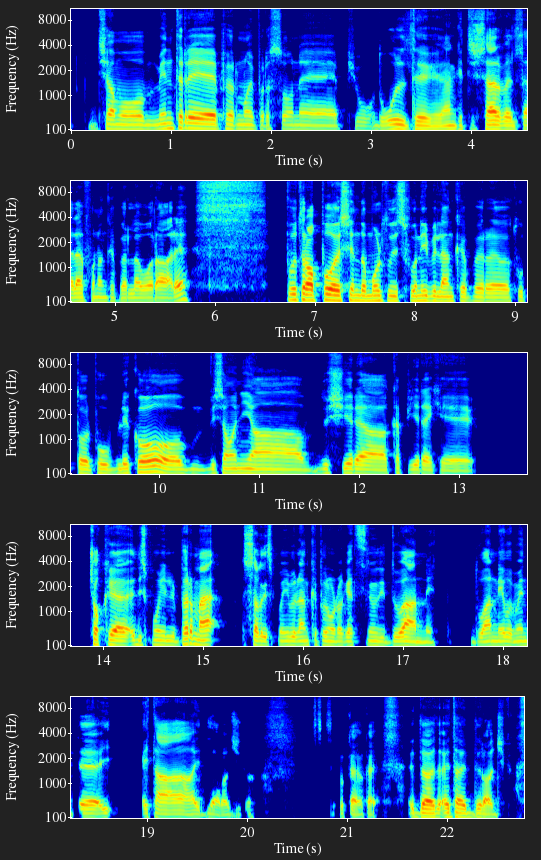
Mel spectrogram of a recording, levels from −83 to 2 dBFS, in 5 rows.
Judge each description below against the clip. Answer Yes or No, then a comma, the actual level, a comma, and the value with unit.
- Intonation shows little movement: Yes, narrow, 2.1 semitones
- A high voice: No, low, 110 Hz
